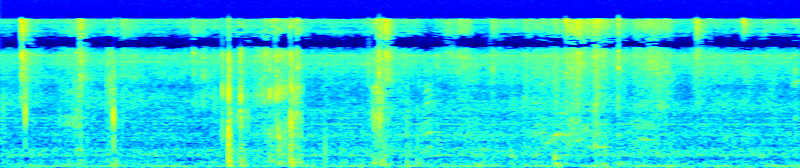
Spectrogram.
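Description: Handling noises from working a piece of baseboard trim into place to mark it: a few short light knocks, the loudest about two seconds in, and faint scraping in between.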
